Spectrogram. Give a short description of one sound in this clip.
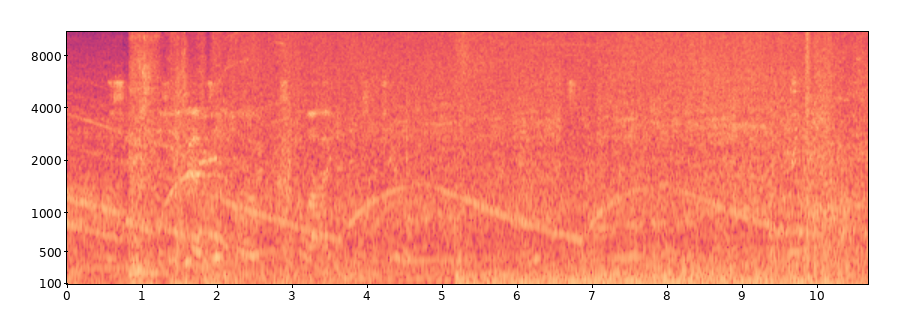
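A powerful car engine roars and revs up through its gears.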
